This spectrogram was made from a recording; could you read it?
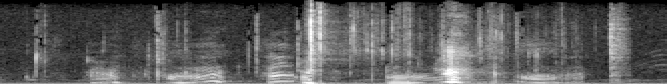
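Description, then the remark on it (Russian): Greedy crunching and chewing, a few sharp cracks over about three seconds, mixed with hummed, eager munching noises from a voice, apparently imitating a dog gnawing bones. “О, ой, какие тут замечательные кости. Спасибо. Дуду, ты друг собаки.”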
